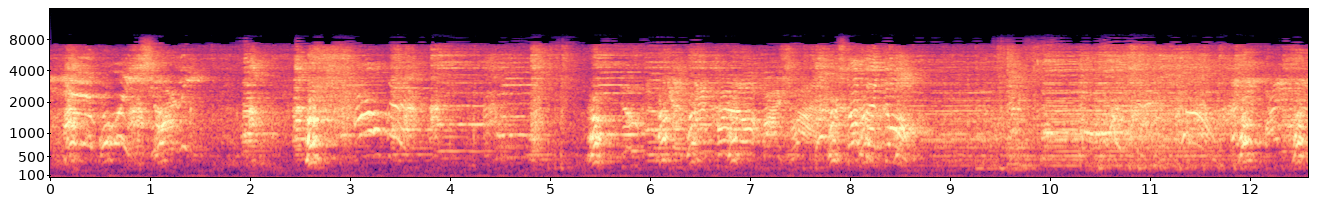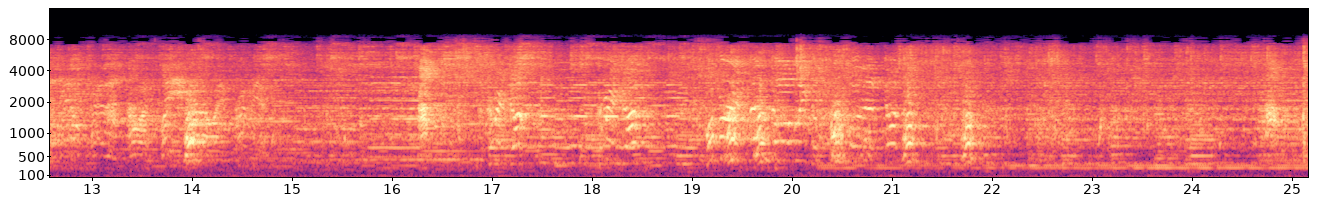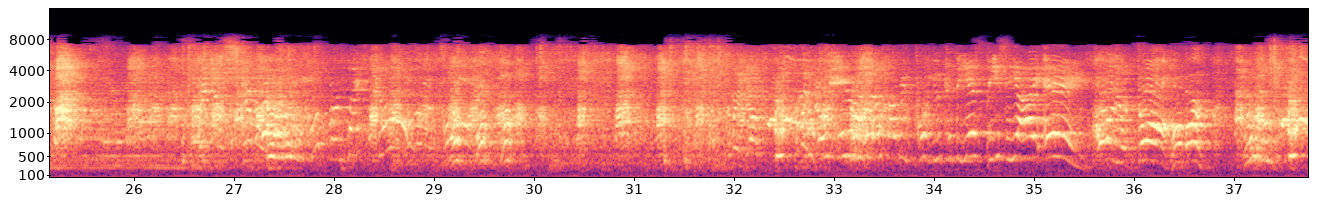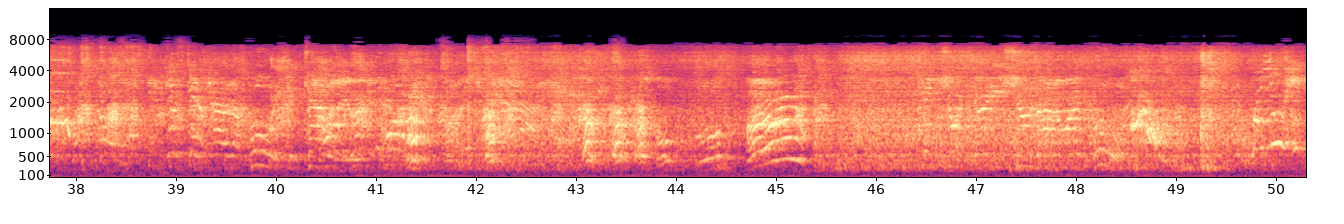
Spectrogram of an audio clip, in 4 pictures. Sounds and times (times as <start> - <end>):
Speech: 0.0 - 8.8, 10.8 - 15.1, 16.3 - 21.9, 26.6 - 29.8, 31.8 - 45.5, 46.4 - 49.0
Music: 0.0 - 50.3.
